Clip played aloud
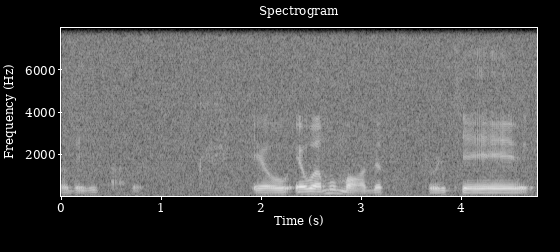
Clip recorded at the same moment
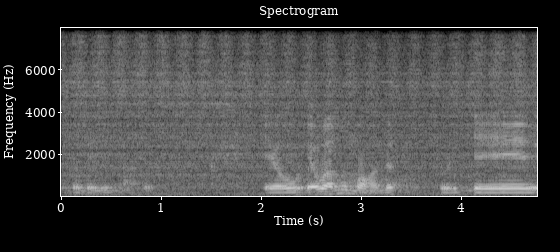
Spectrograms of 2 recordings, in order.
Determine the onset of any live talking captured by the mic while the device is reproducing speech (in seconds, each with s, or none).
none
